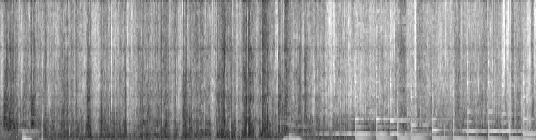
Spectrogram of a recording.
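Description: Crackling and rustling of fingers rubbing a drying sunflower head and its seeds. Instrumental background music with a steady stepping melody comes in about seven seconds in.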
